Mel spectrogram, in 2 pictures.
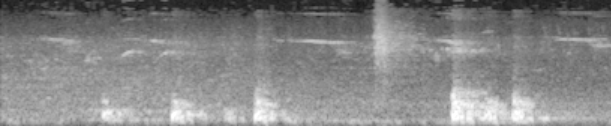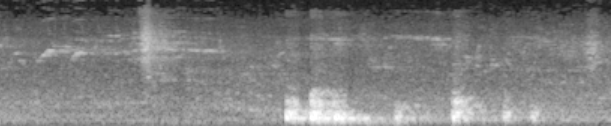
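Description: Marker writing on a whiteboard: a string of short, faint strokes and taps as an equation is written out, coming in small clusters with pauses between them.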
